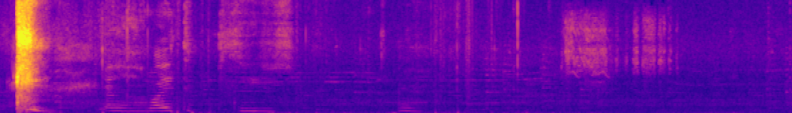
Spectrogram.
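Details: One sharp, explosive sneeze while playing a burger-cooking video game, followed by a child's voice and game music in the background.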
